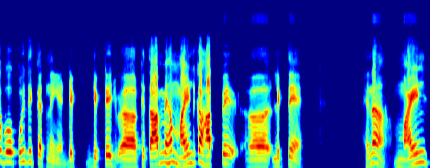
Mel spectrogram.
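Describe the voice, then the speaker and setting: Male teacher, dictating notes, repeats each phrase, fairly high voice, dull dry recording. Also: dry recording. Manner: repeats each phrase slowly for note-taking; coaxing, checks understanding with "है ना?". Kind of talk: dictating a law lesson to students.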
